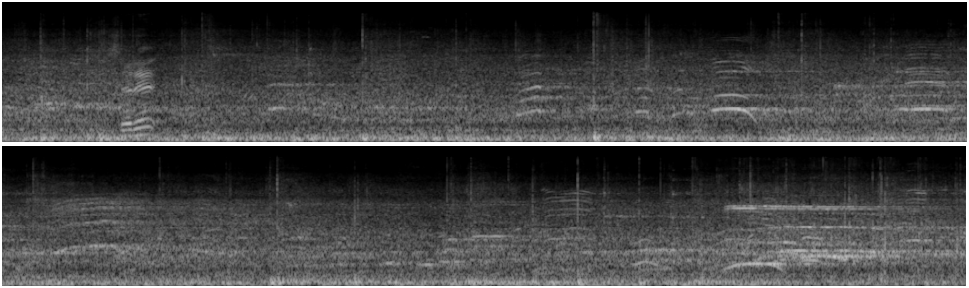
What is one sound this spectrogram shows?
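A volleyball is slapped by a hand several times.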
